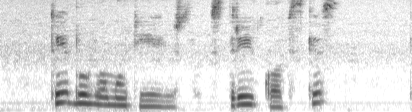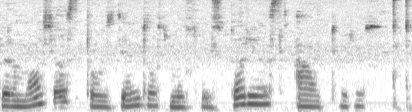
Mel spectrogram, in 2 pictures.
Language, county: Lithuanian, Alytus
